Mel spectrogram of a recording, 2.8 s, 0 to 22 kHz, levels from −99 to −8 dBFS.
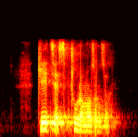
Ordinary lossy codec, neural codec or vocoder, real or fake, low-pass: Opus, 16 kbps; none; real; 7.2 kHz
